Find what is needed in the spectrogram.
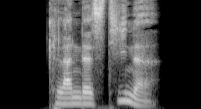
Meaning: inflection of klandestin: 1. strong/mixed nominative/accusative feminine singular 2. strong nominative/accusative plural 3. weak nominative all-gender singular
- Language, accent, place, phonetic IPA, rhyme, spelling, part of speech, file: German, Germany, Berlin, [klandɛsˈtiːnə], -iːnə, klandestine, adjective, De-klandestine.ogg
